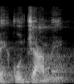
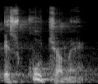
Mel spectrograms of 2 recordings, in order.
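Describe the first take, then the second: First: "escúchame" with the stress moved onto cha; Argentine stress. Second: "escúchame" stressed early, on cu; Spanish stress. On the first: Spaniard showing the form Spain lacks, "escúchame" stressed on cha. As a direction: say "escúchame" as escuchÁme. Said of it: "no existe el escúchame". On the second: Spaniard correcting the Argentine form, "escúchame" slowly stressed on cu. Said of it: "es escúchame o escuchadme". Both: Shown as a demonstration.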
